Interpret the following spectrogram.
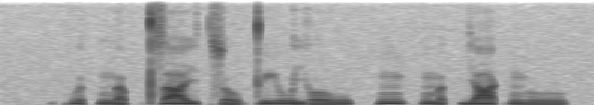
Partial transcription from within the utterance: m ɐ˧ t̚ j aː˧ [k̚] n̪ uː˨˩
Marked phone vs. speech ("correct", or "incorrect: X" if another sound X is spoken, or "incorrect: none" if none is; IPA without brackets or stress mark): correct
